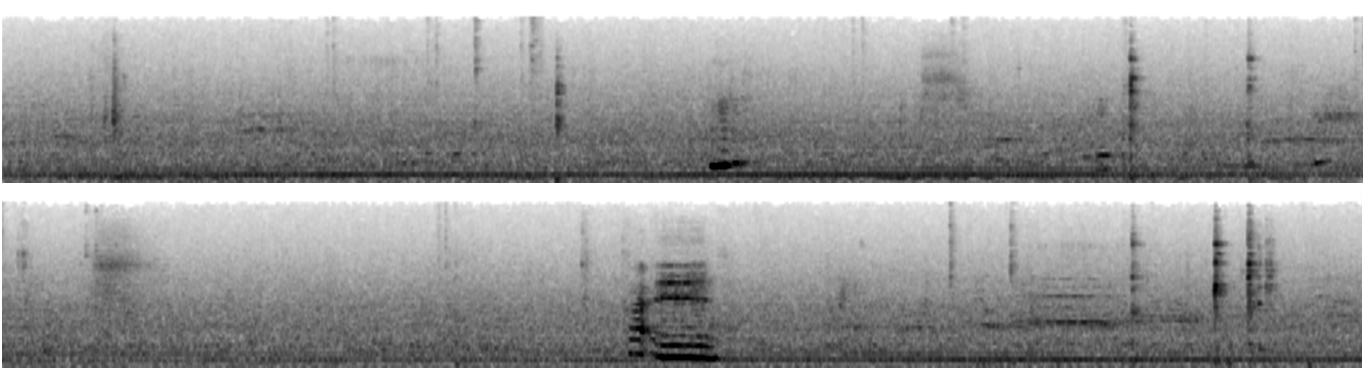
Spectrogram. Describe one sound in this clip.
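Cutlery clinks and scrapes against a plate.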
